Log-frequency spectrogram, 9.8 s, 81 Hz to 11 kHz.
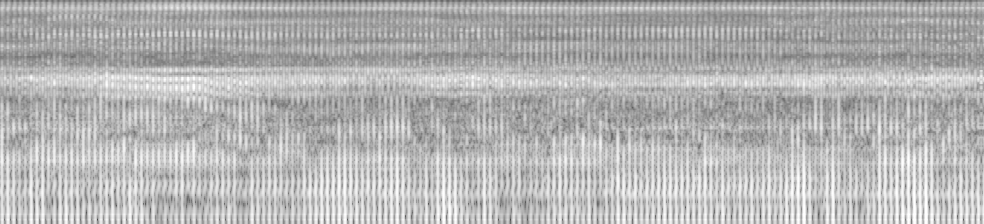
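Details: Storz Medical radial shockwave device with Spine-Actor transmitter: rapid, very regular clicking pulses, about 207 a minute, with steady background hum.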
